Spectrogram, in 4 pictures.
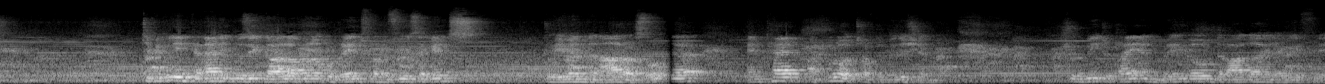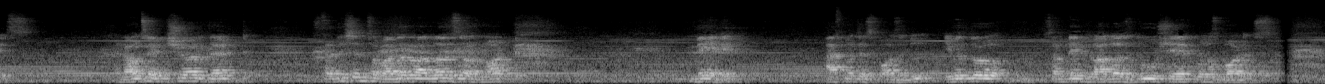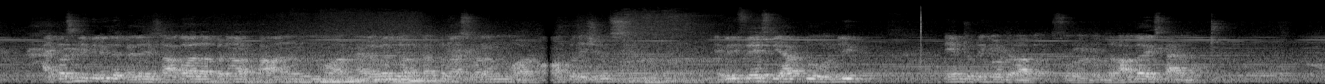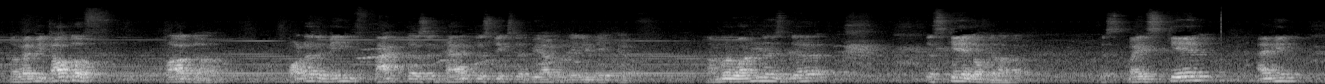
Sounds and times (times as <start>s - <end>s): Speech: 1.4s - 9.5s, 10.6s - 13.6s, 14.4s - 15.8s, 16.5s - 18.4s, 20.2s - 20.7s, 21.5s - 26.1s, 26.9s - 35.2s, 35.9s - 38.7s, 39.8s - 46.2s, 46.8s - 48.1s, 49.0s - 50.1s, 50.8s - 52.8s.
